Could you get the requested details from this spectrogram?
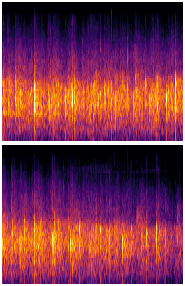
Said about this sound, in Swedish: Vi kan väl ge dem en till en sån här varm applåd.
